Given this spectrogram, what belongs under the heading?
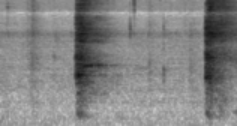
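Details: Baby sneezes while pushing an object along: two brief, soft, sharp bursts of air, small infant sneezes, with quiet room noise.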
